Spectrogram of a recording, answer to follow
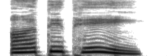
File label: "ಆತಿಥೇಯಿ", Kannada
